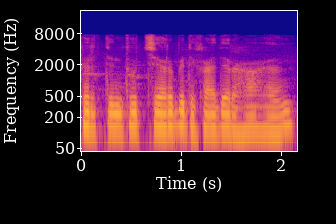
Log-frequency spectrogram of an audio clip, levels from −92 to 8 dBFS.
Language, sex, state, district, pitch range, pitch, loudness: Hindi, male, Arunachal Pradesh, Papum Pare, 110-120 Hz, 115 Hz, -17 LUFS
